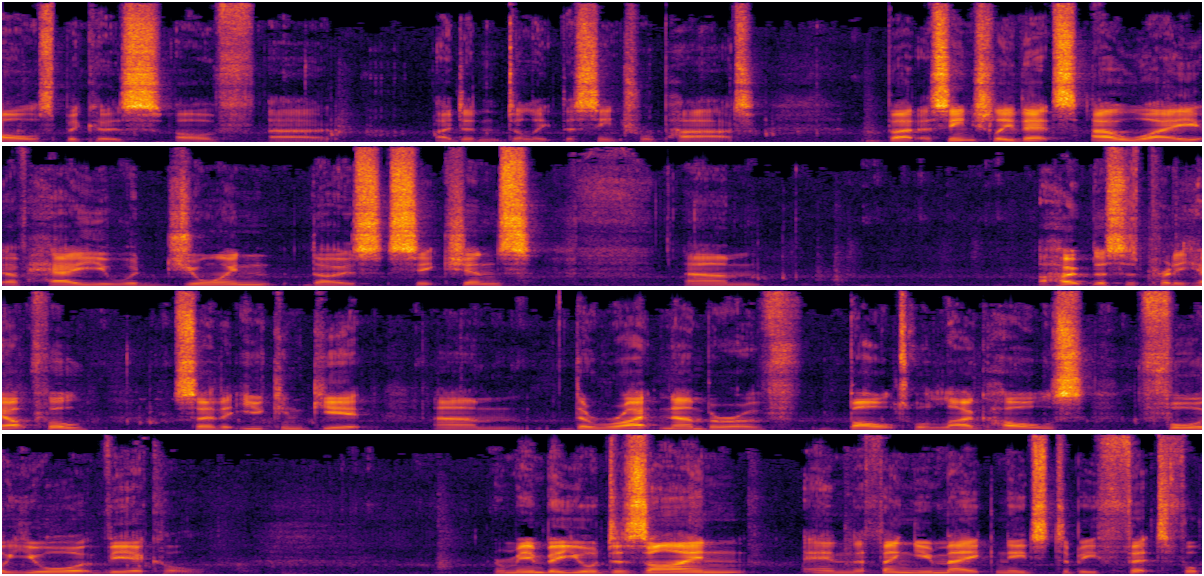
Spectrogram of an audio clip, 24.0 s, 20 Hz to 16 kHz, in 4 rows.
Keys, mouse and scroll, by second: 0.6 middle click, 1.8 scroll up 6, 2.4 middle click, 3.2-4.0 scroll down 7, 4.0 middle click, 9.5-9.9 scroll down 4, 9.9 scroll up 1, 9.9 middle click, 13.2 scroll up 4, 17.2-17.7 scroll down 2, 17.7 middle click, 19.3-19.9 scroll up 4.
